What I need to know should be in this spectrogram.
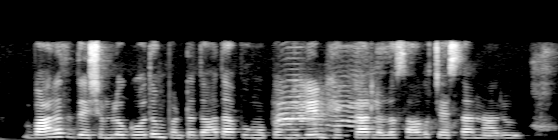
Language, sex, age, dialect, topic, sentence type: Telugu, female, 60-100, Southern, agriculture, statement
